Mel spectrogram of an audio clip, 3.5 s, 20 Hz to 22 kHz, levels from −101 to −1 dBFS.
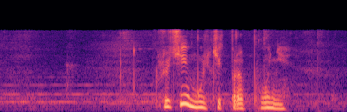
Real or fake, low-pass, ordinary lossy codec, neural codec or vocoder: real; 7.2 kHz; none; none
